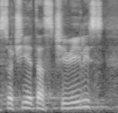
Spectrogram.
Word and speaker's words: societas civilis: I have the Italian church pronunciation, so I would say societas civilis, civitates, res publicas, populus, comitia.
